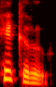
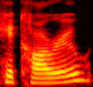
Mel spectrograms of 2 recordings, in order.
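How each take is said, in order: First: The stress falls on the first syllable. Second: The stress falls on a later syllable. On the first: The speaker calls it right. "put the emphasis on the first syllable" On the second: The speaker calls it wrong. "which people always say Hikaru. No, that's not it"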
